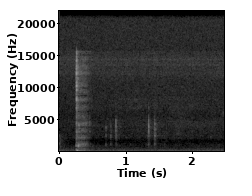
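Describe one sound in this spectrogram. Snooker balls click softly against each other.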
